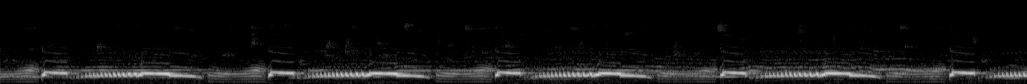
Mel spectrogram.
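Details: Unedited recording of a local spotted dove cooing steadily, with about four regular phrases. Each opens with a sharp note, swells into a pulsing roll and falls away at the end.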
